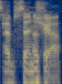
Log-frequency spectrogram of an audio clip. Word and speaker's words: Absentia: You know his work from Absentia. Am I pronouncing that right? – Yes, Absentia.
